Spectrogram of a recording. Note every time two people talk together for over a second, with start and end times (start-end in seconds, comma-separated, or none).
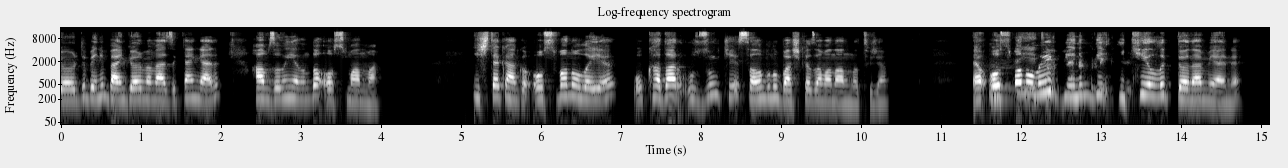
11.6-13.5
